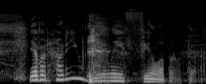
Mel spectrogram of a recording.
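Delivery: put-on smug, self-satisfied, soft therapist voice. Retelling a story about a smug lady on a flight, in a mock-smug therapist voice. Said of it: "looking all smug".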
